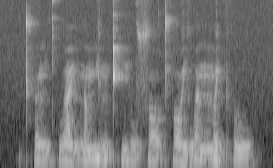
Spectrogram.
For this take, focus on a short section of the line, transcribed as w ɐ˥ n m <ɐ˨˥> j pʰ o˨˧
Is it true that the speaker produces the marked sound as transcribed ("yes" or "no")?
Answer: no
